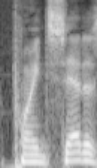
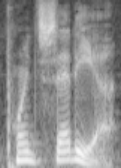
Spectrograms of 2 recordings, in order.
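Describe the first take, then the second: First: The word is said with three syllables. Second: The word is said with four syllables. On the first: The speaker calls it wrong. "some people pronounce it" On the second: The speaker calls it right. "That's the way the dictionary tells us"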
